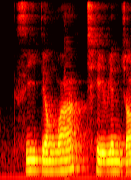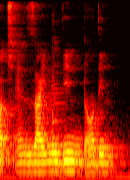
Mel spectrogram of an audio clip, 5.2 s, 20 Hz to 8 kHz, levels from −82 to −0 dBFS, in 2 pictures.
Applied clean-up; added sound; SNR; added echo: none; Wind instrument, woodwind instrument; 17 dB; reverberation time 1.0 s.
